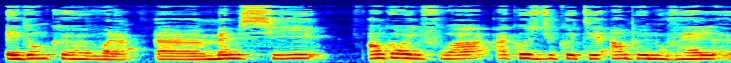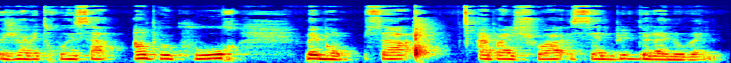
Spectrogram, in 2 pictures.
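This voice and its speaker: A woman's voice: medium pitch, fairly even intonation, moderate pace, dark tone. A woman chatting hesitantly as a book vlogger, reviewing her month's reading and checking her notes as she goes. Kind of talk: casual book review chat. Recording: roomy echo, mic at a distance.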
